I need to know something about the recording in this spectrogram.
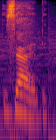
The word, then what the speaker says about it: zed: letter of the alphabet in Britain the last letter is pronounced zed z z e d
